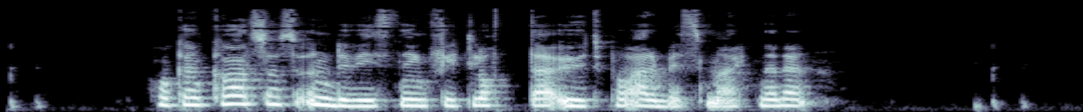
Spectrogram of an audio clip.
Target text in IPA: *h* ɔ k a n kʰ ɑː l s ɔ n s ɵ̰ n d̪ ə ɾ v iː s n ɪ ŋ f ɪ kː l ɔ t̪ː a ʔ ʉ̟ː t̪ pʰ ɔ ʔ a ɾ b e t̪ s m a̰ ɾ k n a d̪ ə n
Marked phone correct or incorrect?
correct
